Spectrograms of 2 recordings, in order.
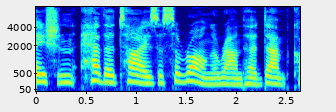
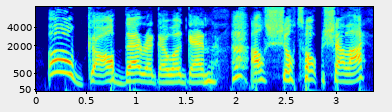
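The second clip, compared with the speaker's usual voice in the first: louder, higher, laughing at herself; self-mocking Julie; 6 semitones higher, 8 dB louder than usual. Julie joking she'll shut up, loud with a laugh. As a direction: laugh off your own chatter.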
